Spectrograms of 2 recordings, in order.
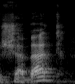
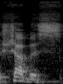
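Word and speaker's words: שבת: Par exemple, le Shabbat, on disait Shabbos, parce qu'effectivement, le T, le Tav avec accent, avec Dagesh, se prononce Te, et sans Dagesh, Fe.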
